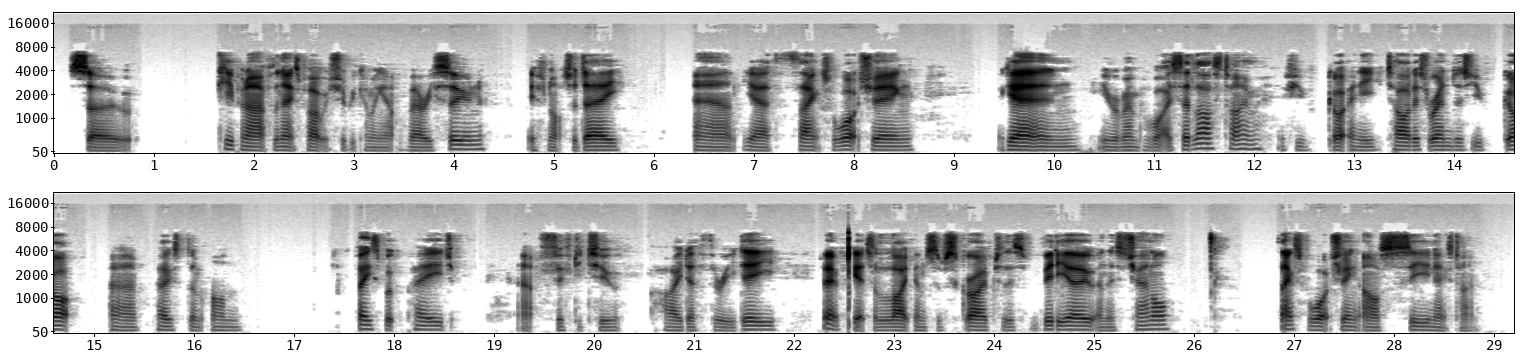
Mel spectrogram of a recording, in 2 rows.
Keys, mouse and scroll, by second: 24.6 ctrl+s, 28.2-29.2 middle drag.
